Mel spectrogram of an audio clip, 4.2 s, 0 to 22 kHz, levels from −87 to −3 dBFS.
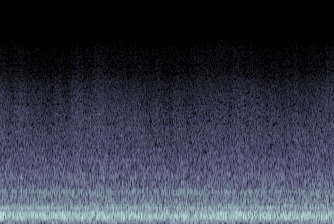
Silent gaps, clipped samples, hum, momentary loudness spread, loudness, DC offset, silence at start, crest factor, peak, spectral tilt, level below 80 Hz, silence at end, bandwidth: none; under 0.1%; none; 2 LU; -27 LUFS; under 0.1%; 0 s; 12 dB; -12 dBFS; -9.5 dB/octave; -42 dBFS; 0 s; 7.4 kHz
